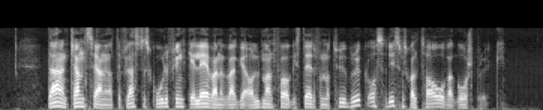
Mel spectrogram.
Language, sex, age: Norwegian, male, 23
